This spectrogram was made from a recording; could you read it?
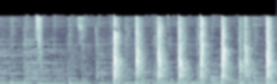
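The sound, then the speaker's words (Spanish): Brief applause for radio announcer Antonio Carrizo: after a few faint taps, sharp hand claps start and continue in a steady, evenly spaced rhythm of about nine loud claps, sounding like only one or a few people. “Sí, un aplauso a Antonio, che, que está muy mal Antonio.”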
